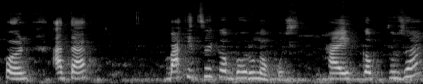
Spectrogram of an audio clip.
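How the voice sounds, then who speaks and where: A woman's voice: sits high, takes it slowly, background noise. A woman reading a teasing young husband. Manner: teasing, coaxing. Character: playful, affectionate young husband.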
